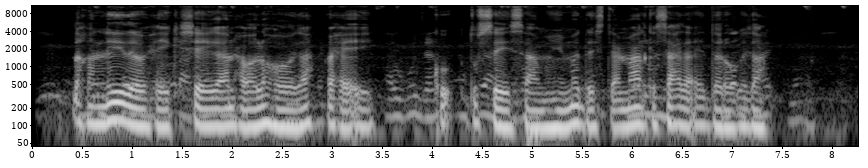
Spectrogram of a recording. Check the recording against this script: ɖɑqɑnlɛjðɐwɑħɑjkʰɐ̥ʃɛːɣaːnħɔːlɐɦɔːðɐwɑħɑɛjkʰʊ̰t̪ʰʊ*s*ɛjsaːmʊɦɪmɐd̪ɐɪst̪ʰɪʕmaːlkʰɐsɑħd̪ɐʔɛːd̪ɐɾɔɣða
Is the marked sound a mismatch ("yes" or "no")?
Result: no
